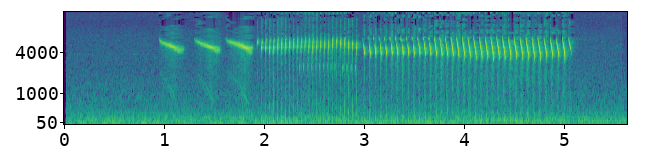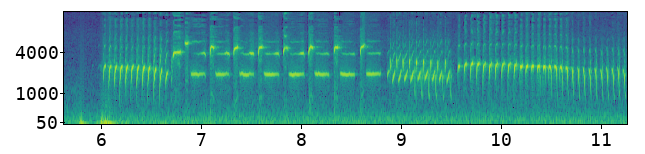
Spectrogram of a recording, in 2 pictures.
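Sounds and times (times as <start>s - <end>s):
Fife canary singing: 0.9s - 5.1s, 6.0s - 11.2s.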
